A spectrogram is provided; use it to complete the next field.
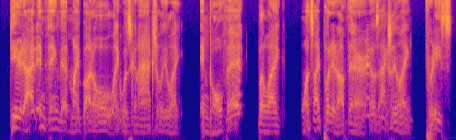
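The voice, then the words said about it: Imitates another person's voice. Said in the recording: “you do a good Steve-O ... I do a pretty good Steve-O”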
